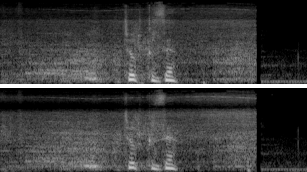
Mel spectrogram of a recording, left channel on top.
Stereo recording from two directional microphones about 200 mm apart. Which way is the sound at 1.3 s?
20° left (ahead or behind).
